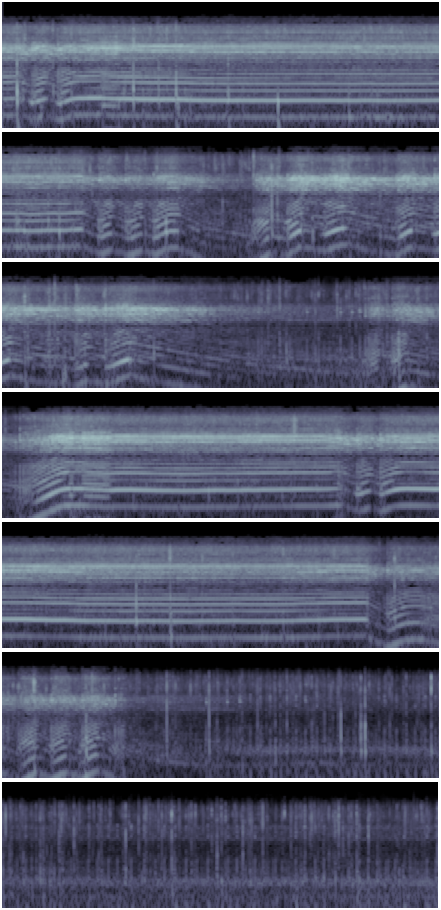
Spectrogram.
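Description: Gas chainsaw cutting a snow-covered log, the engine held at high revs in long steady stretches, with its pitch sagging and climbing in between as the throttle eases and opens again. About three-quarters of the way through, the engine comes off the throttle and the sound falls away.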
